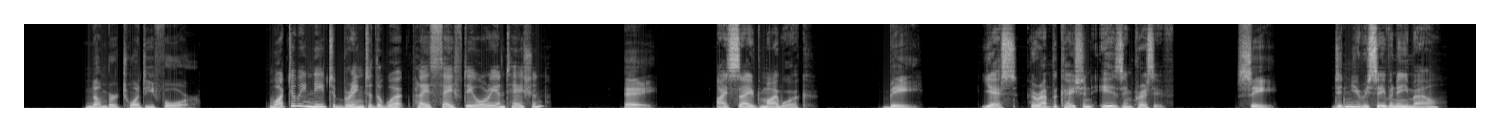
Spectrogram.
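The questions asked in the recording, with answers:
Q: What do we need to bring to the workplace safety orientation?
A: C: Didn't you receive an email?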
